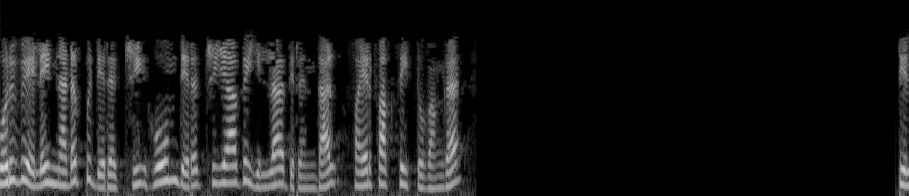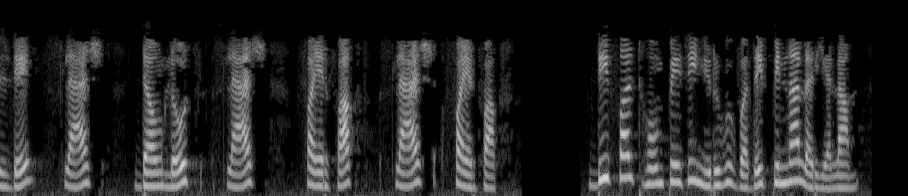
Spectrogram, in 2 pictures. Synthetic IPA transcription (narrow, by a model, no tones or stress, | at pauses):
ɔɾɯʋeːlɐɪnɐɽɐpːɯɖɪɾɐk̚ʈt͡ʃiɦoːmɖɪɾɐk̚ʈt͡ʃɪjaːɣɐɪlːaːðɪɾɯnd̪aːlfɐjɐɾfaːksɐɪt̪ːʊʋɐŋɡɐ | ʈɪlɖeːslaːʂ | ɖɐʊnloːɖsslaːʂ | fɐjɐɾfaːksːlaːʂfɐjɐɾfaːks | ɖifaːlʈɦoːmpeːd͡ʒɐɪnɪrɯʋɯʋɐðɐɪpɪnːaːlɐɾɪjɐlaːm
